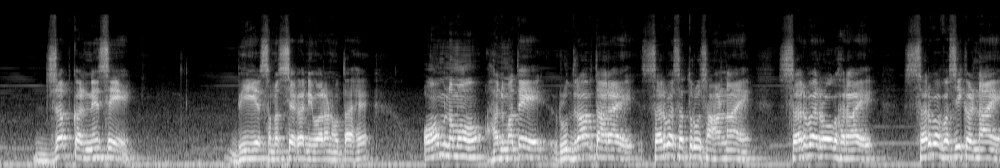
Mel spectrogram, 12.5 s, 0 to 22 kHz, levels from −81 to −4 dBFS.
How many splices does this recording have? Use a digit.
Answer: 0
